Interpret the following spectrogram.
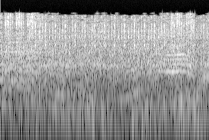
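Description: A crowd of fans talking and calling out: a steady hubbub with single voices rising above it now and then.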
